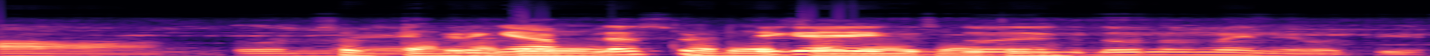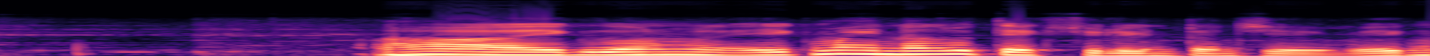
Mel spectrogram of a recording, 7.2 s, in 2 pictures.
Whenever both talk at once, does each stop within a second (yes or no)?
no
